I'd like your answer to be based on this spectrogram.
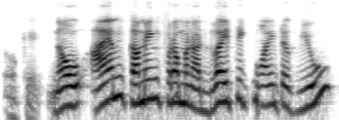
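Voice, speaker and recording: A man's voice: high voice, animated, normal speed, no echo. A man whose first language is Tamil, patiently explaining philosophical terms in an informal lecture over a video call. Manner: patient, explanatory, gently joking. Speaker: teacher of a lecture series. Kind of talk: informal spiritual lecture with questions.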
